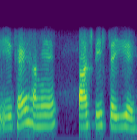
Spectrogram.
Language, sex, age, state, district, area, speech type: Hindi, female, 45-60, Uttar Pradesh, Pratapgarh, rural, conversation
